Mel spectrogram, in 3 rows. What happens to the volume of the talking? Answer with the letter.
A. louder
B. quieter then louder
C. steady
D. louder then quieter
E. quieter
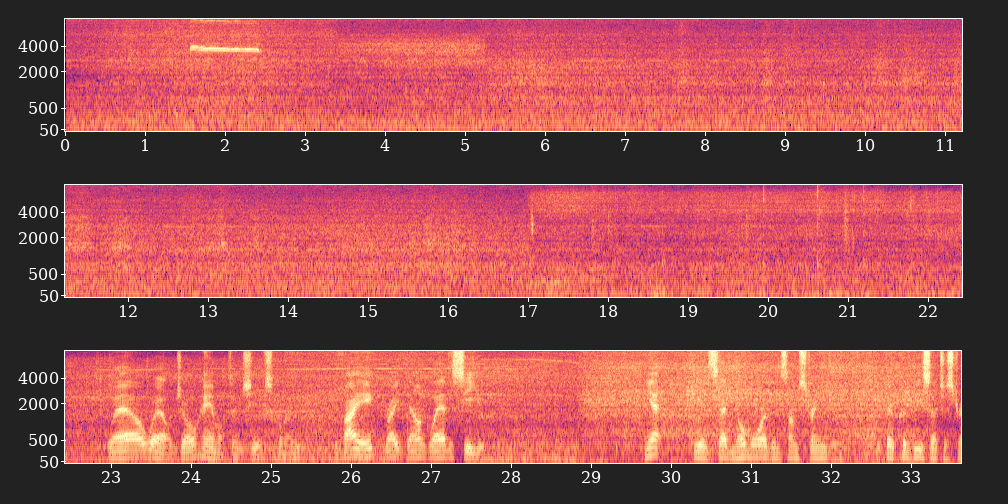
C.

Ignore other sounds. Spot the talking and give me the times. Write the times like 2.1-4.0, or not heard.
22.9-27.7, 29.6-33.5.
